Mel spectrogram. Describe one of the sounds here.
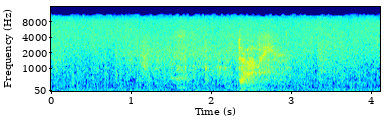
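A man speaks quietly in reply.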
